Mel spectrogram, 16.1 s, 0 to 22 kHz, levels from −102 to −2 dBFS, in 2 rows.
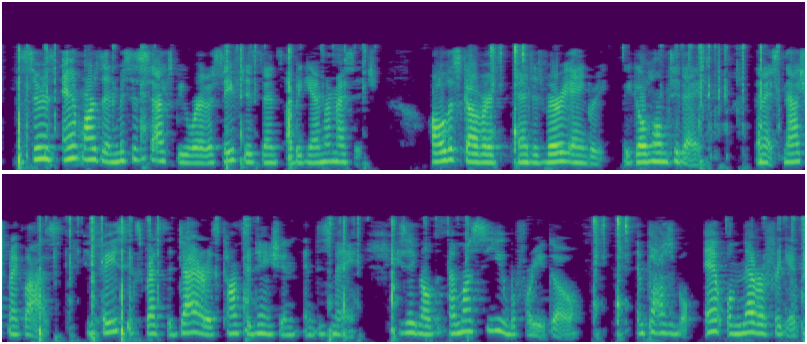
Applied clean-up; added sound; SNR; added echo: classical method Wiener filter.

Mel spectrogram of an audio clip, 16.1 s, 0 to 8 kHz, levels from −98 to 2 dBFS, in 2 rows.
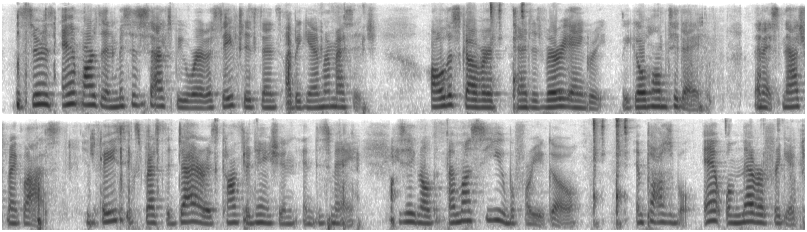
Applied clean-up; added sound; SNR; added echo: neural mask model Resemble Enhance denoiser.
